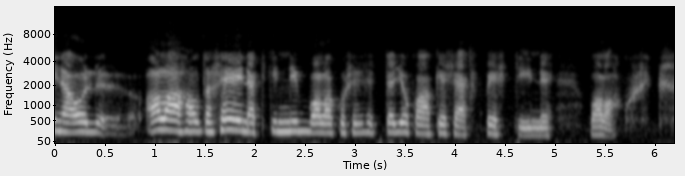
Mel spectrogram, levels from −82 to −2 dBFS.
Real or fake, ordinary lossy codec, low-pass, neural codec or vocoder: real; MP3, 64 kbps; 14.4 kHz; none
